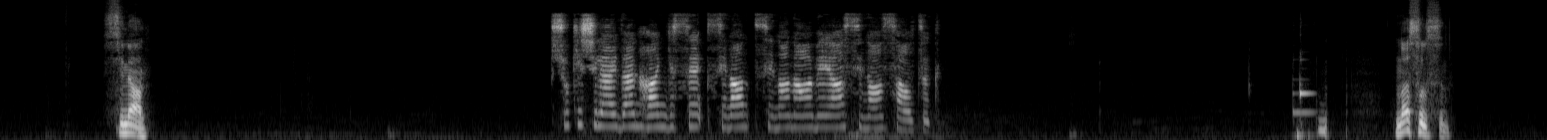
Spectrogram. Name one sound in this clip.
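A phone chimes with a short tone.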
